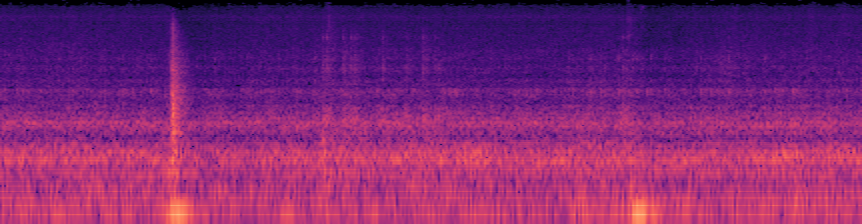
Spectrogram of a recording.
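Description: A traction elevator car hums and rumbles as it travels upward.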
